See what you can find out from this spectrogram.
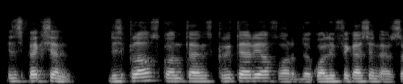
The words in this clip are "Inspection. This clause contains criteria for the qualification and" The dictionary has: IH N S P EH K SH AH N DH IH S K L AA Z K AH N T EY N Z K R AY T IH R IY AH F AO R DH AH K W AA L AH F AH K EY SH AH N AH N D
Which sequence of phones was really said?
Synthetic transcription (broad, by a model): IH N S P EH K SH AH N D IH S K L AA S K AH N T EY N S K R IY T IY R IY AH F AO R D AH K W AA L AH F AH K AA S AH N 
